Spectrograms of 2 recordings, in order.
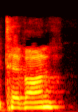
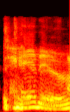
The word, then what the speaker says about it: Tanev: Brandon Tavon or Tanev was in full practice. – Tanev.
